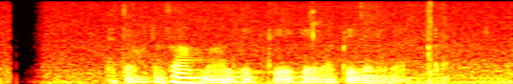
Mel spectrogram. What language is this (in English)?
Sinhala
